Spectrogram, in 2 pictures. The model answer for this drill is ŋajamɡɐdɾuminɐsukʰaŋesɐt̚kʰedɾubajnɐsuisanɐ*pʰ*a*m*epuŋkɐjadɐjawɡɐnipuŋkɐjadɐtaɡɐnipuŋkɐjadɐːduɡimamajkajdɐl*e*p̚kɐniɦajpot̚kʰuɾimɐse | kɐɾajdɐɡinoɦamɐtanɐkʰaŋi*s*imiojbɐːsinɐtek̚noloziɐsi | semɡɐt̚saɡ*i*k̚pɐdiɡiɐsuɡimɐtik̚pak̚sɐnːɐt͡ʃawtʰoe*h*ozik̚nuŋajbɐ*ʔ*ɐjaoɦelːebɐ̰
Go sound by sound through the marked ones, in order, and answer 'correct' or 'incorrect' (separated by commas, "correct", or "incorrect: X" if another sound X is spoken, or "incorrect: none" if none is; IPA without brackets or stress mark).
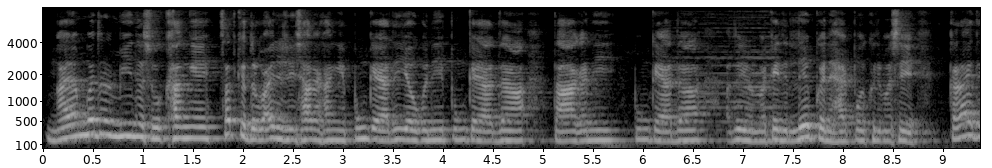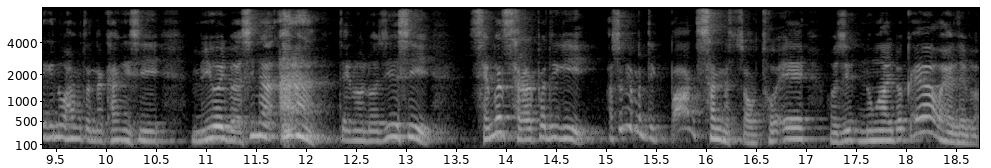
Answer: incorrect: kʰ, incorrect: ŋ, correct, correct, incorrect: a, correct, incorrect: k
